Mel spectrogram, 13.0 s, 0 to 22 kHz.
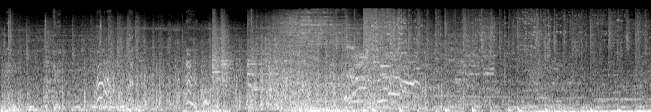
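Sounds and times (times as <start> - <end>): film score music: 0.0 - 13.0
steam train on rails: 0.0 - 13.0.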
